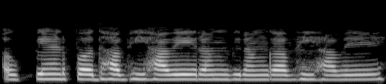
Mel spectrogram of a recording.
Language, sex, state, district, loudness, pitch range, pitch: Chhattisgarhi, female, Chhattisgarh, Jashpur, -17 LUFS, 225-235 Hz, 230 Hz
